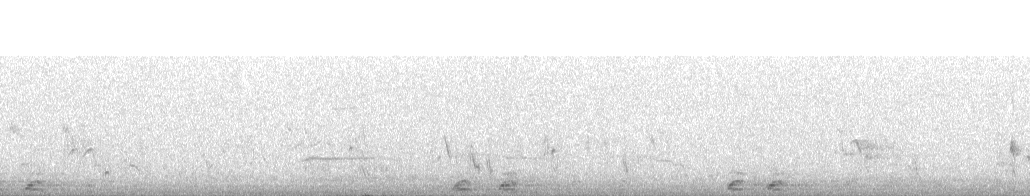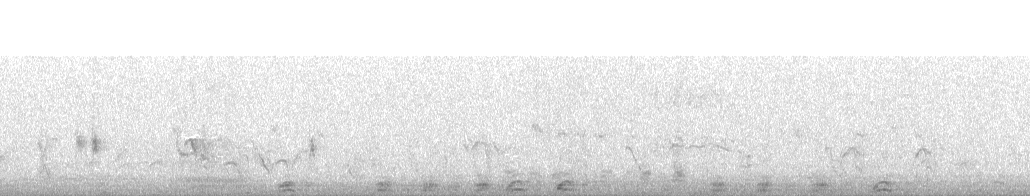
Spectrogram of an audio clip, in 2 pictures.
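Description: Birds calling in an open field: short clipped notes, mostly in pairs, repeat every couple of seconds and come in a quicker run near the end, over faint high chirps and twitters. A single low thump about three seconds in.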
